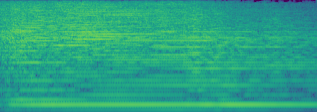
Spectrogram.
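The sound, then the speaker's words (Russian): The Carolina Hurricanes hockey team's arena goal horn, heard by fans when the team scores, blares loudly and continuously with a deep, steady tone and rich harmonics, holding at full volume for about three seconds with no voices. “А когда Каролина Харрикейнс забрасывает очередную шайбу, то болельщики слышат вот это.”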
